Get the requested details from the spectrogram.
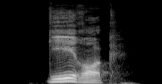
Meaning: frock coat
- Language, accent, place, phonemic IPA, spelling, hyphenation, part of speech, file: German, Germany, Berlin, /ˈɡeːˌʁɔk/, Gehrock, Geh‧rock, noun, De-Gehrock.ogg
